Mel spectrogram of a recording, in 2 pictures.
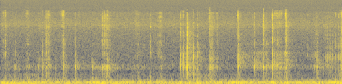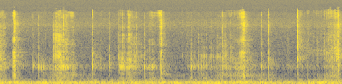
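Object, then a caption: Rubber slide sandal sole. Long acrylic nails scratch and tap the textured rubber outsole of a Gucci slide sandal held up in the air. Quick, dry scratches and light ticks come in uneven bursts over a steady low hum, and each sound stops almost at once with no ring.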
